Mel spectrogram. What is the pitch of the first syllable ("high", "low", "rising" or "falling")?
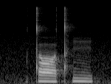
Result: falling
